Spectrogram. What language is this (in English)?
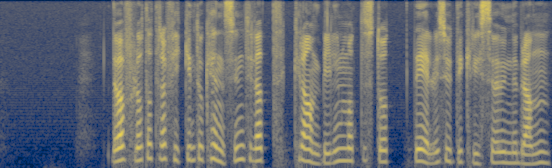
Norwegian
